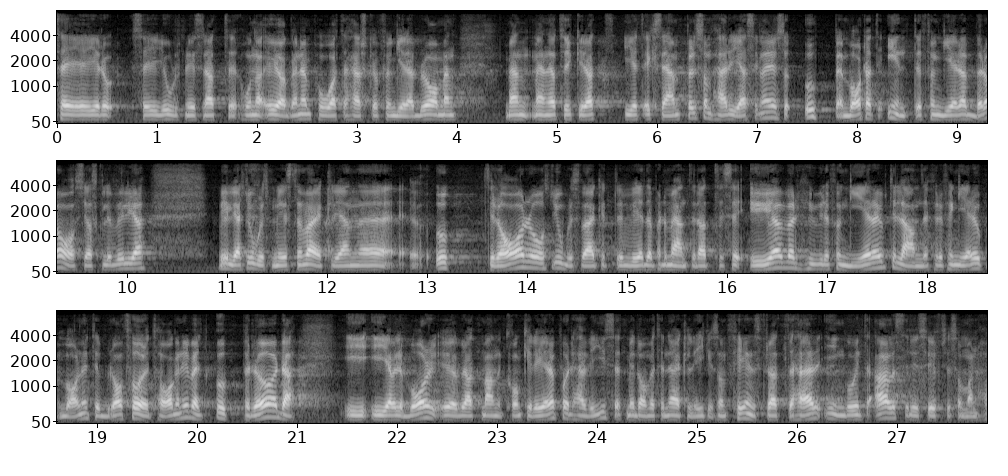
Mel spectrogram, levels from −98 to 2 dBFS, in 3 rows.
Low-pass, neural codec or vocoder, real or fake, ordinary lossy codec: 7.2 kHz; none; real; none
